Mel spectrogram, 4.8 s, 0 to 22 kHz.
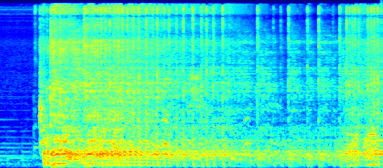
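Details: Chainsaw, about 15 lb heavier than the owner's other saw; choked and started, it catches and settles into a loud, steady buzzing run with no misfires or stumbles, healthy.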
